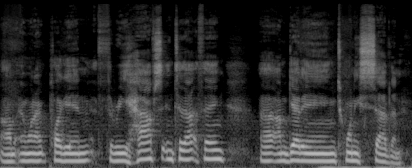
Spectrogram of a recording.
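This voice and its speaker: Audible room echo surrounds a man whose fairly high-pitched voice has a dark, mellow tone, fairly even intonation and very even loudness. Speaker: math teacher. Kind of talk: lecture. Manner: fast.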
